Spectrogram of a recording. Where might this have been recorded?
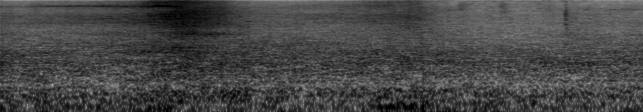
on a street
